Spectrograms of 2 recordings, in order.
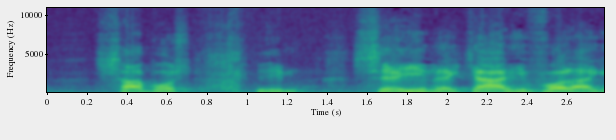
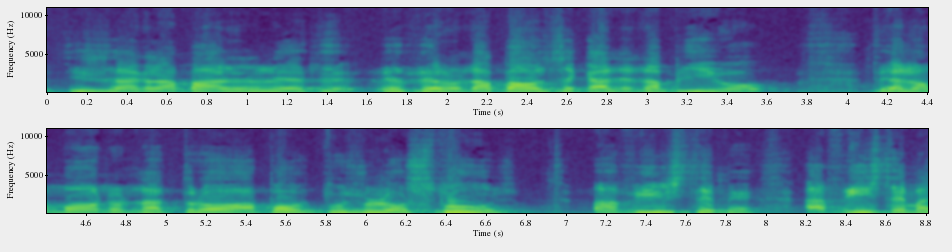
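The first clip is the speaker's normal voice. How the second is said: stubborn protest; 9 semitones higher than usual. Acted. Struggling against soldiers.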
